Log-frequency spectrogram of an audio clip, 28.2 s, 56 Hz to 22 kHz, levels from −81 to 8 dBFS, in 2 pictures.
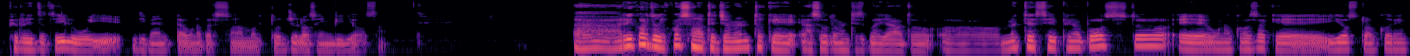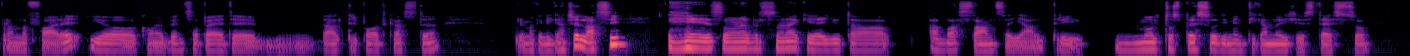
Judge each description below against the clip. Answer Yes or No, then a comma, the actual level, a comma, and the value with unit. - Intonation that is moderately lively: Yes, average, 3.9 semitones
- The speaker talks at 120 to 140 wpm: Yes, average, 135 wpm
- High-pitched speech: No, low, 120 Hz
